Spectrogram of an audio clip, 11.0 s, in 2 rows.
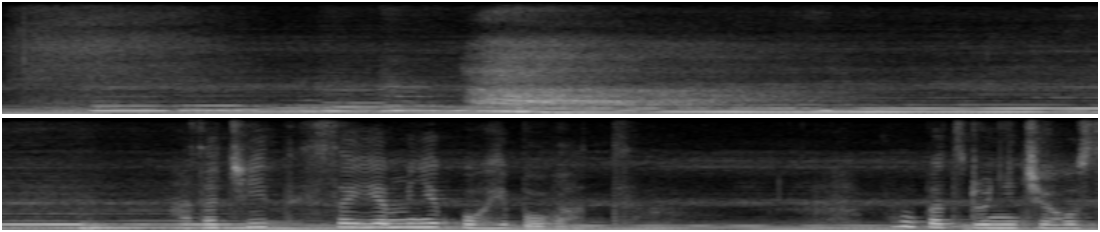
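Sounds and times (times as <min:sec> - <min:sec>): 
deep breathing during a guided movement session: 0:00.0 - 0:04.9
soft sustained musical tones: 0:00.0 - 0:10.9
speech: 0:06.5 - 0:08.4, 0:10.1 - 0:10.9.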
